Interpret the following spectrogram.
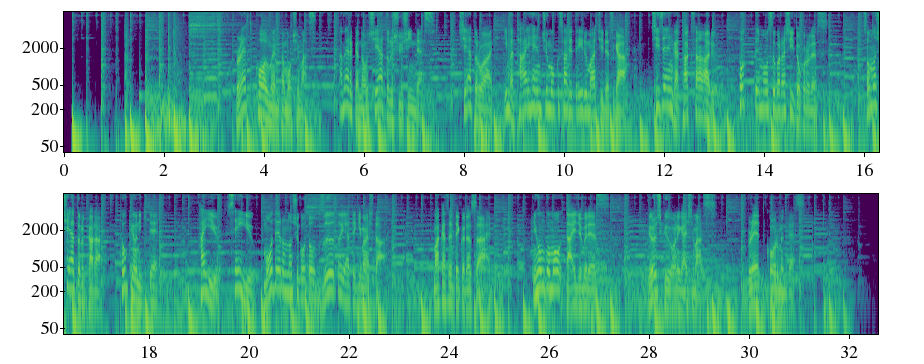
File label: Voice intro Japanese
